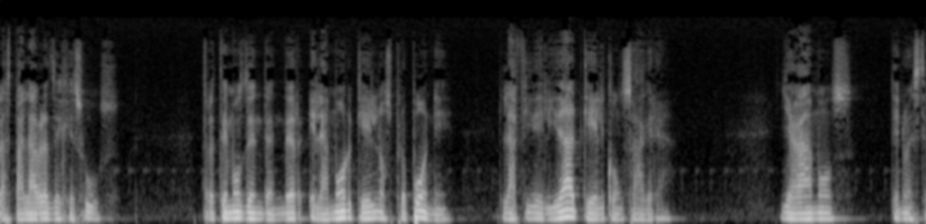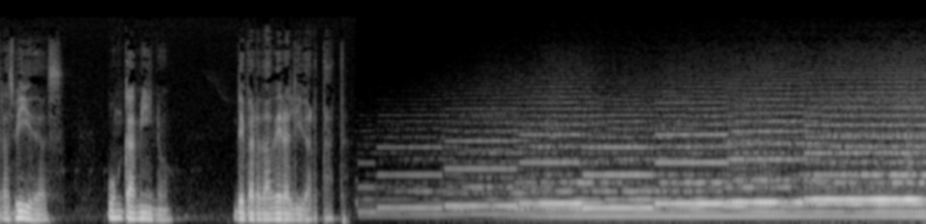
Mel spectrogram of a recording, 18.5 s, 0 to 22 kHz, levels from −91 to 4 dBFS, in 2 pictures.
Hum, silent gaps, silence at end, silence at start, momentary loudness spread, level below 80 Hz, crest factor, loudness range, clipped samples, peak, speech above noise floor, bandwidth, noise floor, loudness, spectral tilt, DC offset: none; none; 0 s; 0 s; 17 LU; -46 dBFS; 20 dB; 6 LU; under 0.1%; -4 dBFS; 41 dB; 12.5 kHz; -62 dBFS; -23 LUFS; -7 dB/octave; under 0.1%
